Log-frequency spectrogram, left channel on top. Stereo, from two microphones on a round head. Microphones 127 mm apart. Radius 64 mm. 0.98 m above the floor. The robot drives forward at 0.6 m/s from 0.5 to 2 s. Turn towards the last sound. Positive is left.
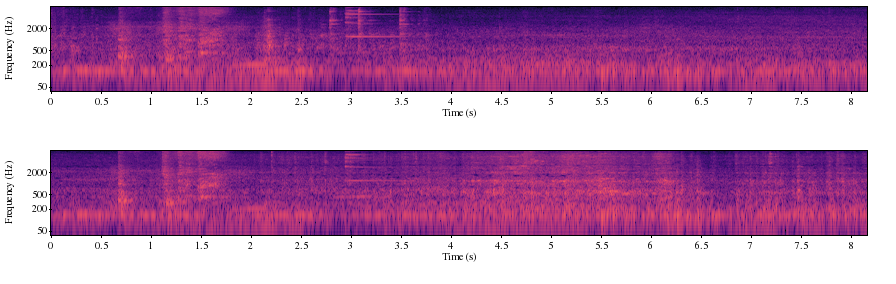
turn(degrees=-45)  # may be behind; listen again after turning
